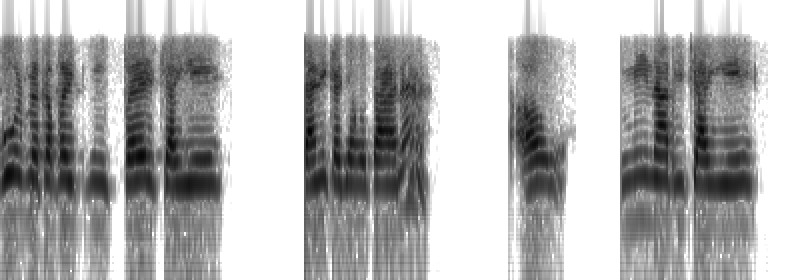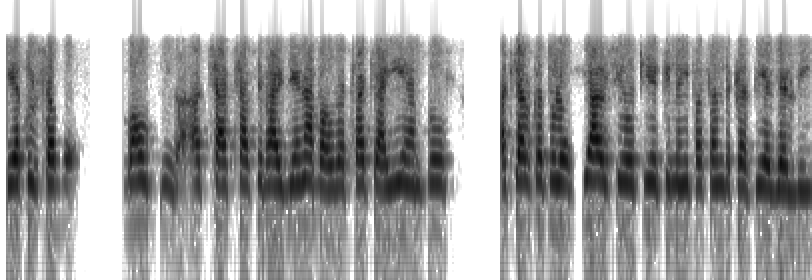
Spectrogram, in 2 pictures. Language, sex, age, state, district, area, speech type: Hindi, female, 60+, Uttar Pradesh, Ghazipur, rural, conversation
